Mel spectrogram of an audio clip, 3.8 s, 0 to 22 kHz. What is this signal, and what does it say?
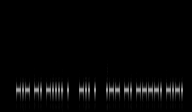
Morse code, heard as a keyed tone, about 40 wpm, 700 Hz. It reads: KN6E DE WN9C
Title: USA Callsign DE Callsign - 4 Characters - 40wpm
